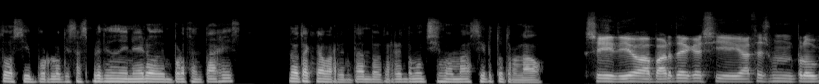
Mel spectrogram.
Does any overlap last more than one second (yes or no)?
no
